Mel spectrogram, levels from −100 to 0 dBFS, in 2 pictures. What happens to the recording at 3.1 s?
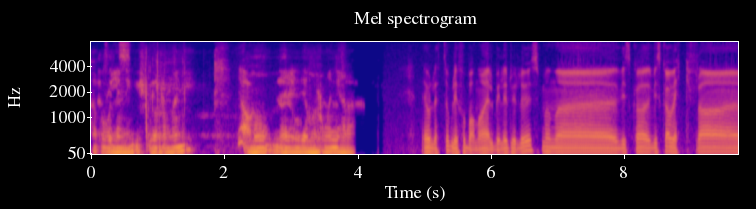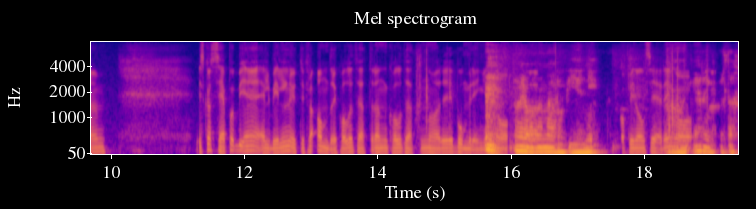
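The speech dips and breaks up in pieces from 2.65 to 4.31 s, falling by as much as about 40 dB. This is likely speech suppressed in double talk: the echo canceller, unable to separate this talker from returning loudspeaker echo, turned both down.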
